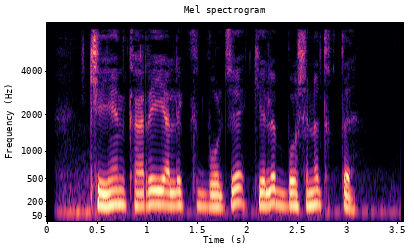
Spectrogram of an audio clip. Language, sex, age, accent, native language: Uzbek, male, 18-24, Buxoro, Uzbek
